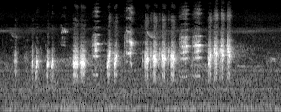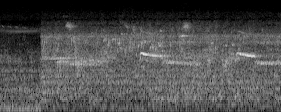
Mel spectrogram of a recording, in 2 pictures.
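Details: Sand martin nesting colony on the Gállego river, Zaragoza, in June: dry, scratchy chirps in a rapid busy cluster for about four seconds, then softer twittering over a steady outdoor hiss.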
